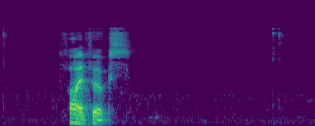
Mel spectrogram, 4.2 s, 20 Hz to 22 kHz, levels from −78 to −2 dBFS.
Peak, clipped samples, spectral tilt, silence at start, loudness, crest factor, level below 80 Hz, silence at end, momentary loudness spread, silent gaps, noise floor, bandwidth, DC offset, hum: -2 dBFS; under 0.1%; -4.5 dB/octave; 0.95 s; -19 LUFS; 24 dB; -68 dBFS; 2.5 s; 15 LU; none; -69 dBFS; 9.4 kHz; under 0.1%; none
